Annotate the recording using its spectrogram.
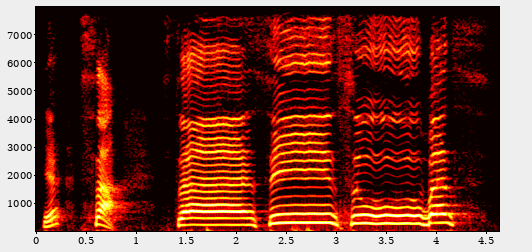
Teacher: Ujung lidahnya di antara dua gigi, jangan digigit, ya, jangan digigit. Sa ditempatkan di ujung dua gigi, ya.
